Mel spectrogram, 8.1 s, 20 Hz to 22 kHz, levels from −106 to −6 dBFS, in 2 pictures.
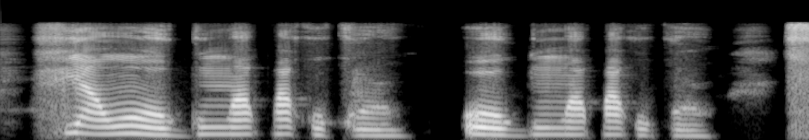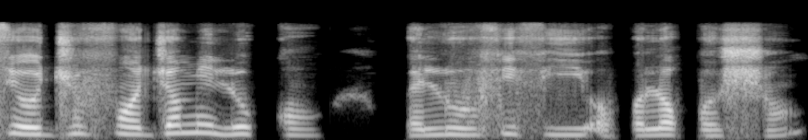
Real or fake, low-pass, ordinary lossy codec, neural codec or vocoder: real; 10.8 kHz; none; none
